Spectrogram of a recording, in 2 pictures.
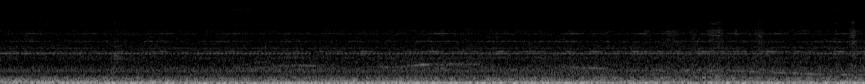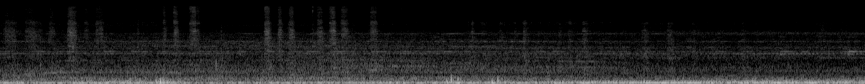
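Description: Low, steady rumble of an approaching diesel train, with a cluster of clicks and rattles about halfway through and the rumble growing louder near the end.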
